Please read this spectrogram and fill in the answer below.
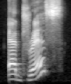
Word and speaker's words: address: So depending on how you are using that word in the sentence, you have to know which syllable to stress. Another very good example is address and address.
